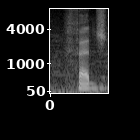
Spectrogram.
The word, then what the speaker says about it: pedge: Some would say fedge dash. Well, that's how you'd spell it, but that P is silent.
